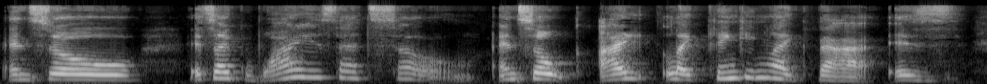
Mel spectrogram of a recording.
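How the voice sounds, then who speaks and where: A woman's voice: a little high, lively intonation, a little mellow. A woman from the Bronx moderating an online conference panel, talking passionately with many fillers. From the Bronx, New York. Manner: passionate, quick, lots of "like" fillers.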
